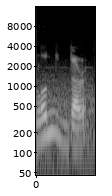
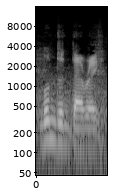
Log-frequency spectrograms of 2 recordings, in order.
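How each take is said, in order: First: Londonderry broken by a hiccup; a hiccup catches Londonderry; hiccup mid-word. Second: Said in the usual way. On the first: Real, not acted. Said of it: "I just hiccuped at the same time as saying Londonderry". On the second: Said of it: "I just hiccuped".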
